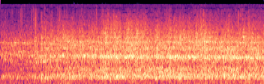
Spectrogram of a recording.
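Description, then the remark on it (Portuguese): A subway train rumbles steadily along the rails, a loud, continuous roar with a faint rhythmic clatter running through it, with no voices. “O uso de meios de transporte coletivo, como o metrô, ao invés do carro, traz consequências diretas na vida das pessoas.”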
